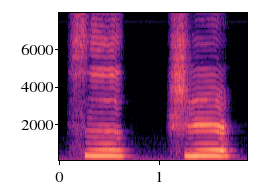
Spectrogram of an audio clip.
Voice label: apical vowels, mandarin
